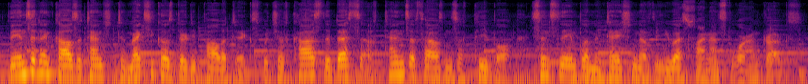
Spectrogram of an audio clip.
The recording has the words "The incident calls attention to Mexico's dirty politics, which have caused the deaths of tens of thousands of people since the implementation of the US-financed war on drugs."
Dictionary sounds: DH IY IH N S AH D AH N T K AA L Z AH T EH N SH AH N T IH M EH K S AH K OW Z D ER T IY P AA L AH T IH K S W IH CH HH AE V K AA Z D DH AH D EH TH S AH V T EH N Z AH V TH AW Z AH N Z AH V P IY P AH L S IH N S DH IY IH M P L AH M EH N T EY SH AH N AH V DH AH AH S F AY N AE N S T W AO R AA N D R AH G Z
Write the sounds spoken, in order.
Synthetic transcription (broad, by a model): DH IY IH N S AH D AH N K AA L Z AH T EH N SH N T IH M EH K S AH K OW Z D ER T IY P AA L AH T IH K S W IH CH HH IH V K AA Z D DH AH D EH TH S AH V T EH N Z AH V TH AW Z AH N Z AH V P IY P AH L S IH N S DH IY IH M P L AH M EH N T EY SH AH N AH V DH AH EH S F AY N AE N S T W AO R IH N D R AH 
